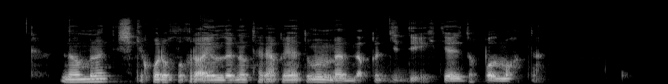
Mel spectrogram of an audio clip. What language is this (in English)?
Uyghur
